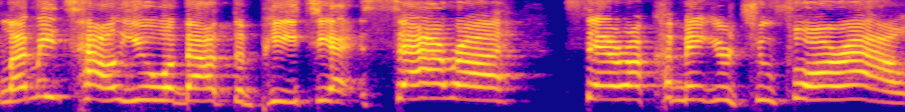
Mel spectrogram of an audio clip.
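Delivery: put-on heavy New Jersey accent. Describing a beach crowd, mimicking someone in a thick Jersey accent. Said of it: "in a very thick Jersey accent".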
